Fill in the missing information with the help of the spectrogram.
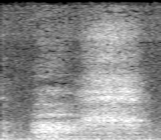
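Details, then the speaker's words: A newborn baby girl's hiccup in a home video: a single soft, breathy, gasp-like catch in a quiet room. "oh look she got hiccups hey no hiccups look at that yeah"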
